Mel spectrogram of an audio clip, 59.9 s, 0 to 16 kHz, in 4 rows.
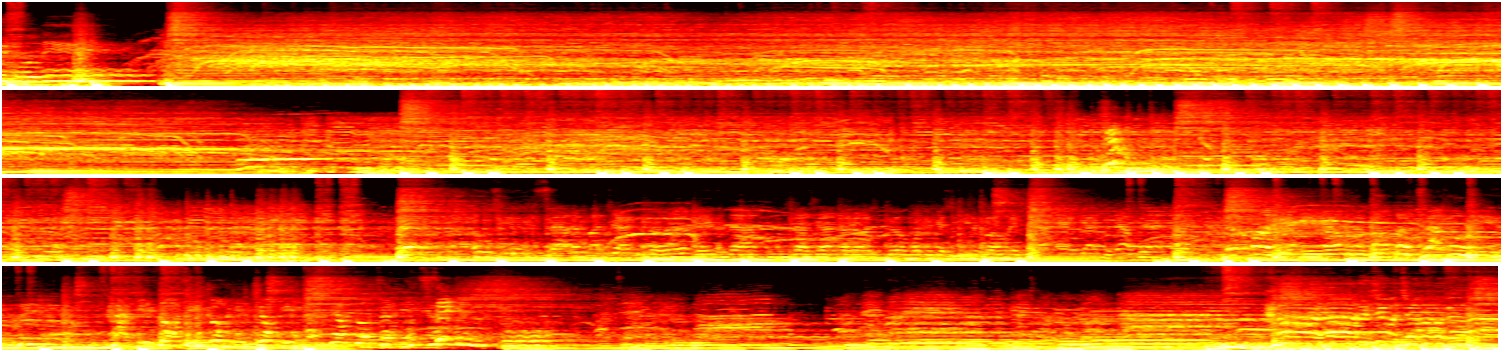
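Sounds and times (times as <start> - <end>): audience screaming and cheering: 0.0 - 59.9
live rock band: 0.0 - 59.9
person singing: 25.7 - 32.3, 33.9 - 59.9.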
